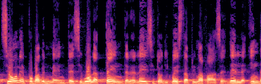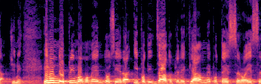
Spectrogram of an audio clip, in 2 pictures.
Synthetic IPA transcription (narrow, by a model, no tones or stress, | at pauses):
t̪sːjɔːnepɾobabilment̪esivwɔːleat̪ːɛnd̪eɾelɛːzit̪od̪ikwest̪apɾiːmafaːzed̪elːind̪a̰d͡ʒinɪ | inunpɾiːmomomɛnt̪osiɛːɾaipot̪id̪zːaːt̪ok̟elefjamːepot̪esːeɾoɛsːe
